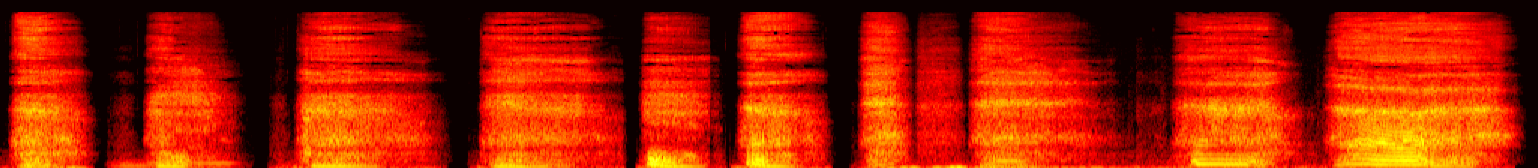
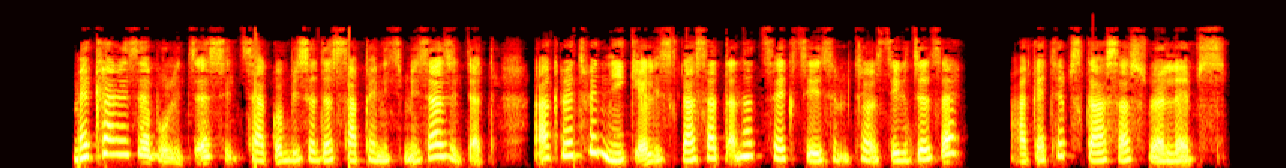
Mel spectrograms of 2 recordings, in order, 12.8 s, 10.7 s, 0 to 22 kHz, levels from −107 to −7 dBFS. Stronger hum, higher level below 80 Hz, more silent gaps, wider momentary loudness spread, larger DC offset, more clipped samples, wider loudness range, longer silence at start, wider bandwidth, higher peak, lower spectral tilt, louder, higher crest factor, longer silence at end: neither; first, -48 dBFS vs -56 dBFS; first, 2.11-2.22 s, 3.76-3.88 s, 5.23-5.28 s, 6.95-7.08 s vs 8.06-8.41 s; first, 21 LU vs 7 LU; neither; neither; first, 7 LU vs 2 LU; second, 0.1 s vs 0.6 s; first, 16 kHz vs 11.5 kHz; second, -18 dBFS vs 0 dBFS; about the same, -4 dB/octave vs -4 dB/octave; second, -37 LUFS vs -17 LUFS; about the same, 22 dB vs 18 dB; second, 0.2 s vs 0.55 s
